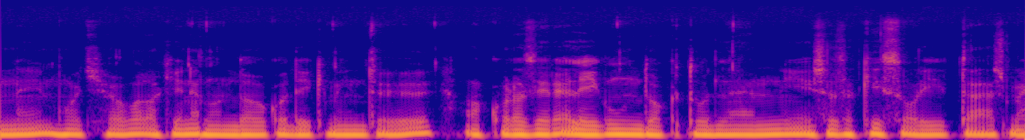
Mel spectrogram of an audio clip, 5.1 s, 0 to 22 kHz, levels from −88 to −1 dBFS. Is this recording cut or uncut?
cut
